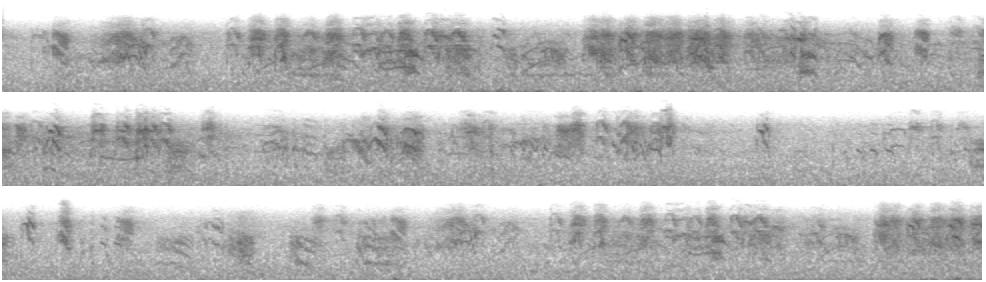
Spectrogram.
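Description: Birds chirping: many short overlapping calls throughout, busiest in the first half and thinning out in the second.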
